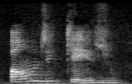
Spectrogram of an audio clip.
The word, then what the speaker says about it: queijo: Então é muito comum, como palavras, por exemplo, como pão de queijo, a gente pronunciar pão de queijo, sem falar a vogal I.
